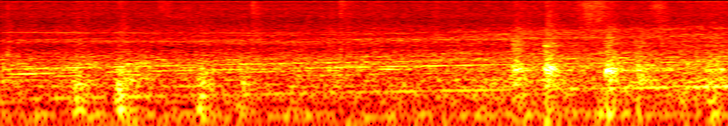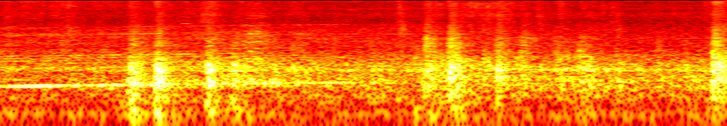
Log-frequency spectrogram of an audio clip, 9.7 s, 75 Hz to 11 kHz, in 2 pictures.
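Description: Tokyu 3000 series electric train running, heard from inside the car: the traction motor whine rises slowly in pitch as the train accelerates, over a steady rumble. The wheels click over rail joints, the clicks coming more often and louder from about halfway in.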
